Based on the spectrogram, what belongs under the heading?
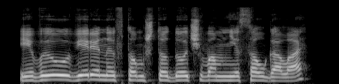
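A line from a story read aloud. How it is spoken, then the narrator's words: Investigator's skeptical snort. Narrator (Russian): хмыкнул следователь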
